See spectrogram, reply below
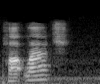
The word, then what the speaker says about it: Potlatch: And this album is called Potlatch? – Yeah.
